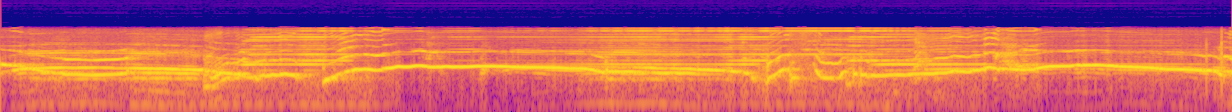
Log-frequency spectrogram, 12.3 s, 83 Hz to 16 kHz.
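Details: A female red and white Boston Terrier, almost 2 years old, howls in long, wavering, sliding tones that rise and fall, answering the howls of other Boston Terriers in videos.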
